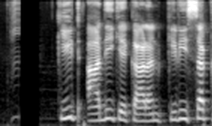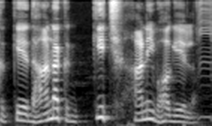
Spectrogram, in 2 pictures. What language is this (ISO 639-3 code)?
mai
